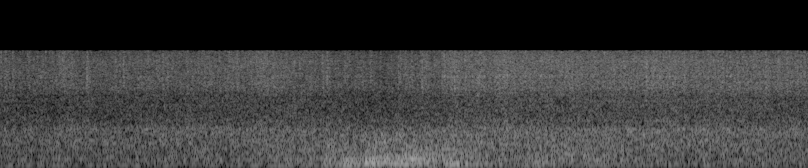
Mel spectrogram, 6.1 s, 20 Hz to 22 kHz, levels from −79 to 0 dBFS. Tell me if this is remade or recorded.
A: recorded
